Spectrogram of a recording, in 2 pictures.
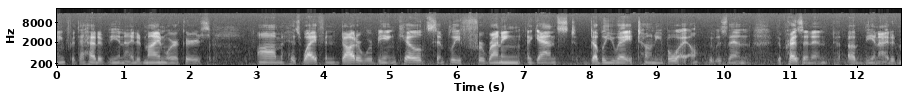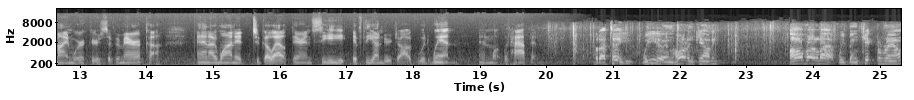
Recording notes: during the AFI DOCS festival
